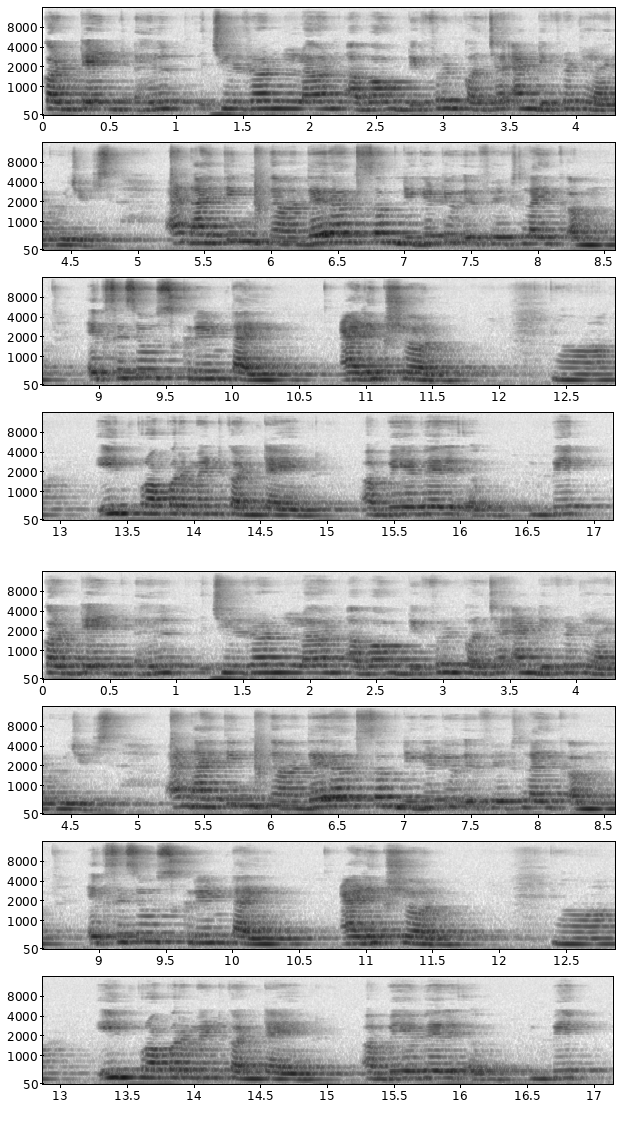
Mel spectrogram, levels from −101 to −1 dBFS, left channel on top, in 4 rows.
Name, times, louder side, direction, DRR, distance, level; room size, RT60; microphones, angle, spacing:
voice 1, 0.0-4.8 5.2-8.6 8.9-10.5 10.8-11.7 12.2-12.9 13.3-14.9 15.3-16.8, left 1 dB, 25° left, 4 dB, 1.1 m, -24 dB
16.0 x 7.4 x 2.5 m, 1.1 s
head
